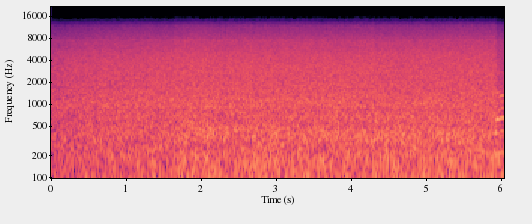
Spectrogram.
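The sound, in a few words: water rushing over a spillway on a Norwegian hike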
